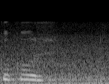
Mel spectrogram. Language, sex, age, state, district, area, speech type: Nepali, female, 45-60, West Bengal, Darjeeling, rural, read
